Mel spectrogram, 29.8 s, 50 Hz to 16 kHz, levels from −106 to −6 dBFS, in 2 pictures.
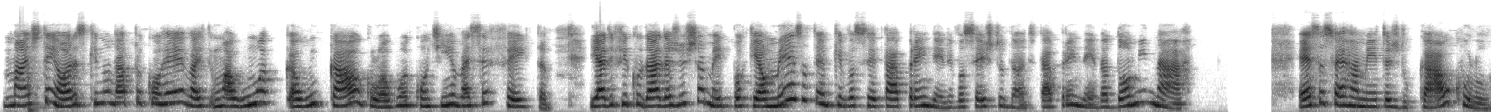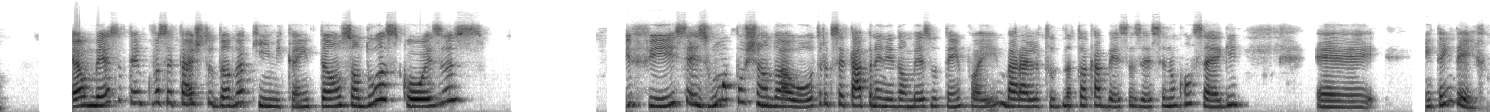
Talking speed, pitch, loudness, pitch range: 165 wpm, 265 Hz, -20 LUFS, 235-305 Hz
